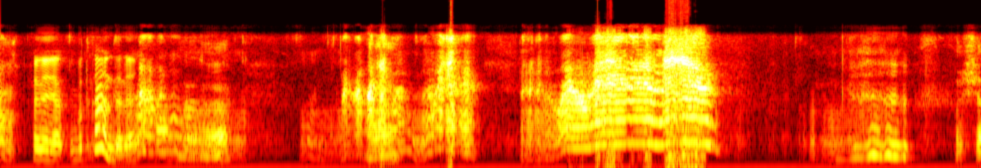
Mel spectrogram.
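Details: Angry domestic cat, recorded on a phone, yowling in long wavering moans that rise and fall, several drawn-out howls with short pauses, one loud strained wail near the end; a person hushes and music follows.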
